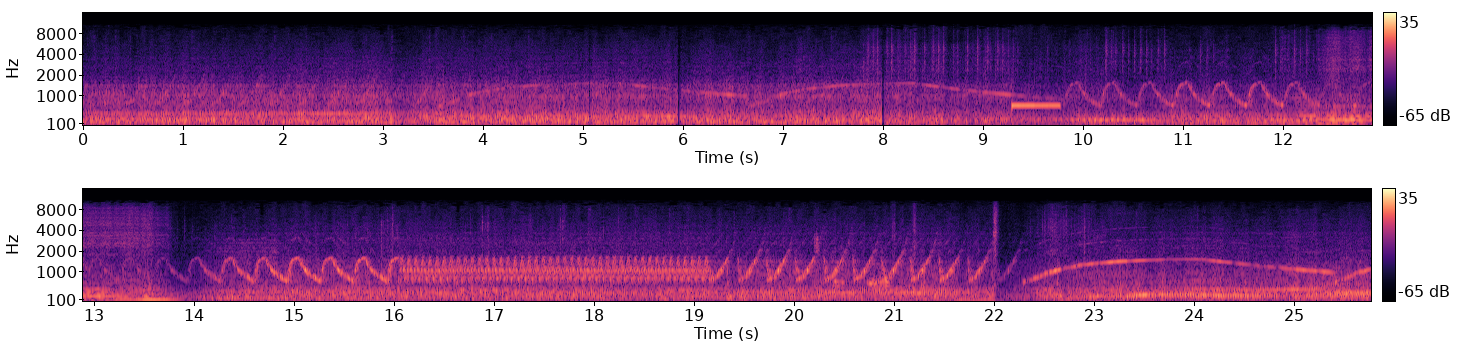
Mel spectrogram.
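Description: A car engine hums with road noise as it drives at speed.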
